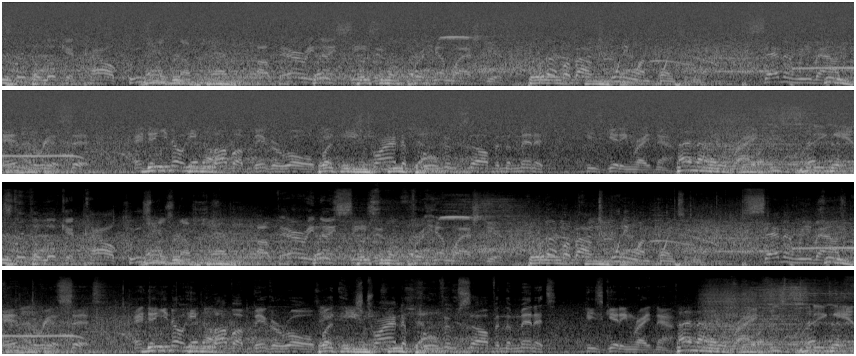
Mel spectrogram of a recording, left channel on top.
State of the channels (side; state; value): left; noise; hiss, 2 dB below the sound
